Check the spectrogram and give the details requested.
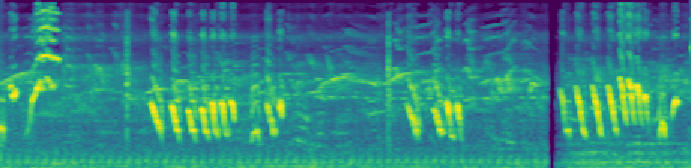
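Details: White-rumped shama, a fighter bird, singing to provoke a rival: rapid bursts of steeply descending slurred notes alternating with clear rising whistles and some higher sharp notes, over a steady low hum.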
